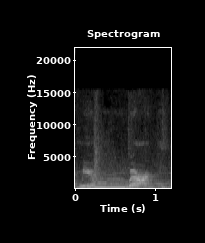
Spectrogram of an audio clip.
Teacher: Yang ketiga adalah iqlab. Jadi, apabila nun sukun atau tanwin bertemu dengan huruf ba, itu maka cara membacanya itu membalikkan bacaan atau seperti membaca huruf mim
